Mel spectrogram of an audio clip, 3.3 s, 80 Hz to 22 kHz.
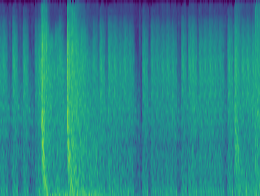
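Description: A mortar unit fires in the video game Creeper World 4, with dense, continuous booming and crackling bursts layered over a loud, steady game soundscape.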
